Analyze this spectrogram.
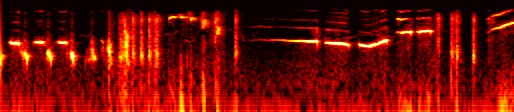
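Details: White-rumped shama song on a training recording for birds: three quick mellow whistles, a rattling burst, then long pure whistles at different pitches, one held steady and falling, ending in high rising slurs.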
